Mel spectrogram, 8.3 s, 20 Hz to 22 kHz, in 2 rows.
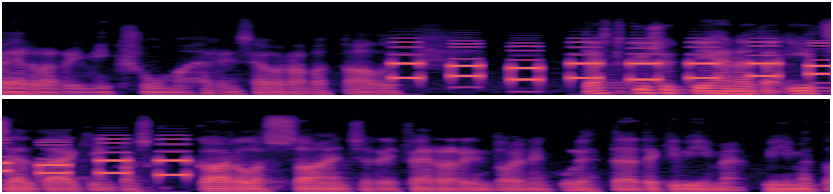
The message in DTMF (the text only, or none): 68163690796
